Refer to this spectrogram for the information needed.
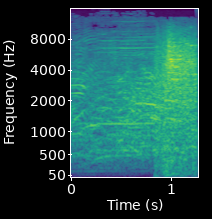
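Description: A thrown cobblestone strikes a car during a bicycle race with a single loud, hard bang, rising suddenly out of a steady background of crowd noise and commotion.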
